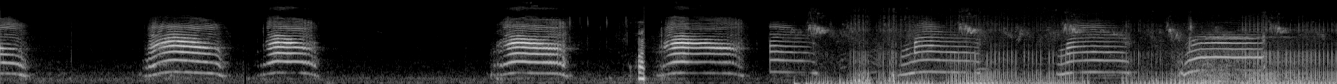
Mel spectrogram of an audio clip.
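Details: Playful kittens meowing: a run of short, arched, harmonic-rich meows at irregular intervals, some paired, followed by a series of flatter, longer meows over a rougher, noisier background in the second half.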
